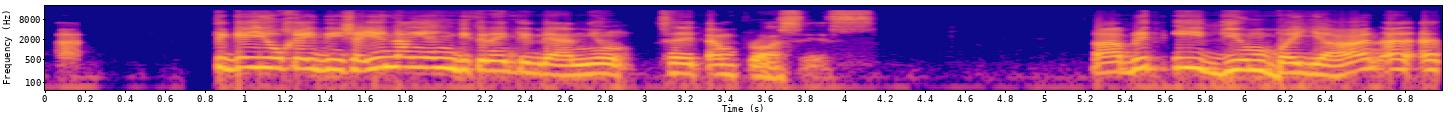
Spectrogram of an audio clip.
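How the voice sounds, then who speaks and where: Filipino woman, casual streamer, reads comments and tosses in rhetorical questions; higher voice, dry. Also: no room sound. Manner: chatty, thanks viewers by name, asks rhetorical "diba?". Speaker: livestream host reading viewer comments.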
